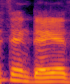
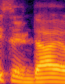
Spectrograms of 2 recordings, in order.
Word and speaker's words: Zendaya: i don't know bro you say sendai one more goddamn time i swear to god i don't know love her i just don't i've i've always said it wrong um zendaya there we go she had actually said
